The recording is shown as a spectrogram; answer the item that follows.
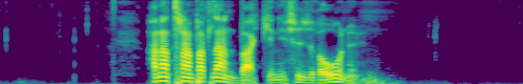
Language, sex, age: Swedish, male, 49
